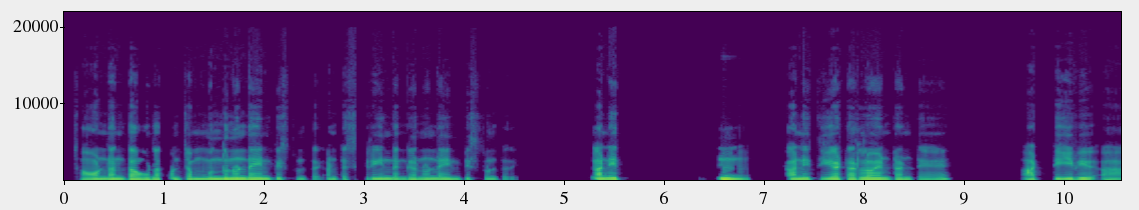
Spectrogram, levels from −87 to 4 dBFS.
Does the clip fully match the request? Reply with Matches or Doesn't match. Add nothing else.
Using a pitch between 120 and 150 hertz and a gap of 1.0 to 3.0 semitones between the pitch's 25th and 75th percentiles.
Matches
